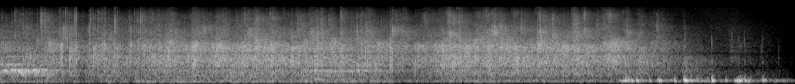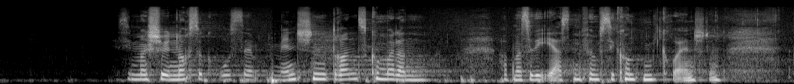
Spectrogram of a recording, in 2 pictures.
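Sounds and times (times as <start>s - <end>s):
loud dense audience applause: 0.0s - 7.0s
speech: 9.3s - 12.4s, 13.0s - 15.6s.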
